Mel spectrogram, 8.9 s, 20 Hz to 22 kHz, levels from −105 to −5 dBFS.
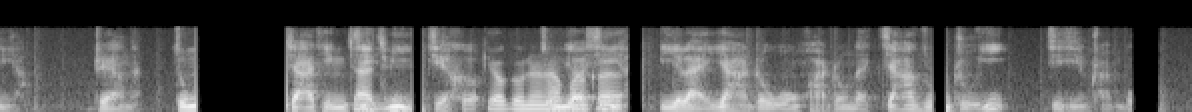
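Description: Packet loss on an ADPCM call drops stretches of this speech to silence, and the decoder's predictor then restarts out of step with the sender. Hard-edged gaps fall at 1.47–2.20 s (680 ms), 3.09–3.20 s, 4.71–4.85 s, 6.99–7.13 s and 8.49–8.75 s. Each is followed by slightly distorted speech that settles within some tens of milliseconds. The wideband G.722 band extends to about 8 kHz.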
